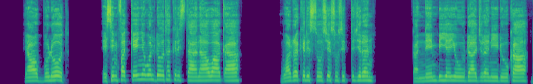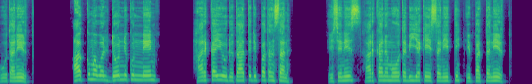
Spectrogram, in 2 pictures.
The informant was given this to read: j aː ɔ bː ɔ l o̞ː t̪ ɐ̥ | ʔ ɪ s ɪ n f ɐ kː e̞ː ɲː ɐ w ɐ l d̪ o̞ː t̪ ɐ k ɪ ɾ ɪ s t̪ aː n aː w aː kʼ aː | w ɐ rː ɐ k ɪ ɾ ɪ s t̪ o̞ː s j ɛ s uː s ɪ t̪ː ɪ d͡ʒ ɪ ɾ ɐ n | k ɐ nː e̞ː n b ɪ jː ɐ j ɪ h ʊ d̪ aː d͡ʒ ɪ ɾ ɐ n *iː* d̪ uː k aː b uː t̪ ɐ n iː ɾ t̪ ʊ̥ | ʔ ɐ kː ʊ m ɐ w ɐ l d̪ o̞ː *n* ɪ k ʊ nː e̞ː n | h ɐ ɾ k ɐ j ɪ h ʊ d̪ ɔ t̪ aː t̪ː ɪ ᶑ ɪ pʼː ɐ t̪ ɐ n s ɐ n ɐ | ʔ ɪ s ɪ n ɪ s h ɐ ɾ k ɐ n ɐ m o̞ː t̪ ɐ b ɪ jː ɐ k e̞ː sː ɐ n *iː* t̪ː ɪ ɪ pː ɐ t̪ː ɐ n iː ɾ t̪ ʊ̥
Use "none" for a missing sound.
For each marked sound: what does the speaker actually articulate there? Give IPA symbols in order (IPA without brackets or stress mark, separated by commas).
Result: iː, nː, iː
